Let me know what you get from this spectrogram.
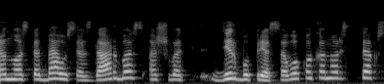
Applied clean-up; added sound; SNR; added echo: none; none; none; none.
